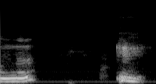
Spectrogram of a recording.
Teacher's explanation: C'est un son qui est nasal. Et donc, pour qu'un son soit nasal, il faut que l'air passe par le nez.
